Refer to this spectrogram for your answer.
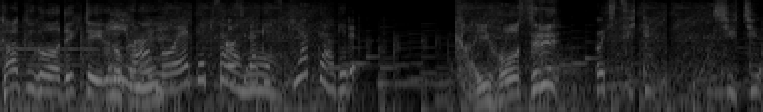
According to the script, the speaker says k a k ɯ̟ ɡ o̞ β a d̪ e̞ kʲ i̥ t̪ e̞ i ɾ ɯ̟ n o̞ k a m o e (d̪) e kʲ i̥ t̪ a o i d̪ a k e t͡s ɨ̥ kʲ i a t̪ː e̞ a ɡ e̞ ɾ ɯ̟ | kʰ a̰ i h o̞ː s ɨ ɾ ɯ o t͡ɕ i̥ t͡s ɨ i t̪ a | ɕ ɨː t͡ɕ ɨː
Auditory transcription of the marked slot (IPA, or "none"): t̪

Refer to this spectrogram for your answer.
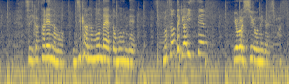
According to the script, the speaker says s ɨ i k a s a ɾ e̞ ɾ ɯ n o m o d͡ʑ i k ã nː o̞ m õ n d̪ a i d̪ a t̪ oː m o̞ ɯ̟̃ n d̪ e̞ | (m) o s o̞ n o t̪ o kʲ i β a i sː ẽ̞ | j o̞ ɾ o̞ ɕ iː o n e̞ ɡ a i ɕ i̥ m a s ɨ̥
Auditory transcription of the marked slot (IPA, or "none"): m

